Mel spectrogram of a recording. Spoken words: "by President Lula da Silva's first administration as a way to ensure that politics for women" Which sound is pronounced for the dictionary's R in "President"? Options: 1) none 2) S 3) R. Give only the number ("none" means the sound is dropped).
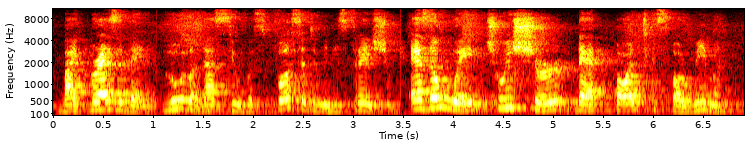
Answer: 3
